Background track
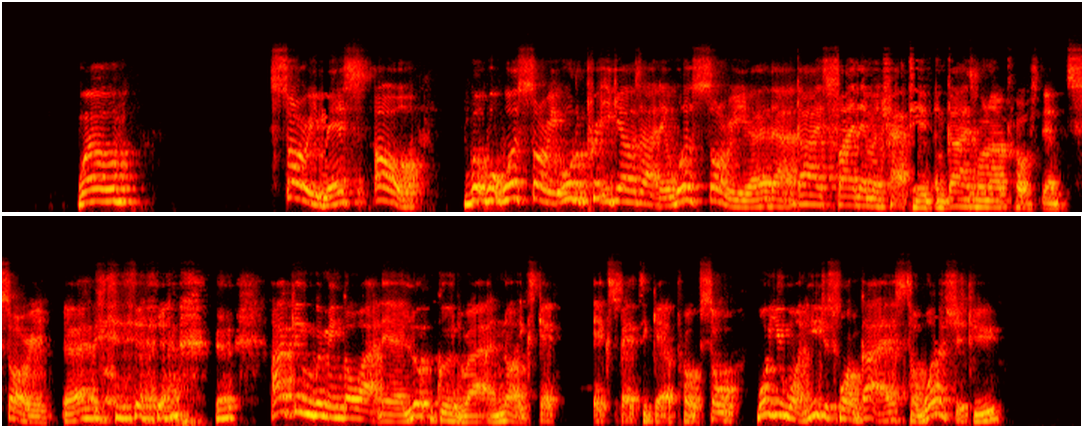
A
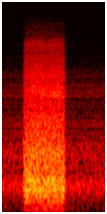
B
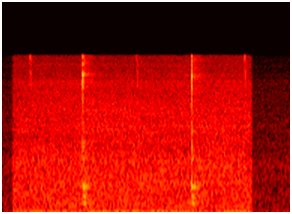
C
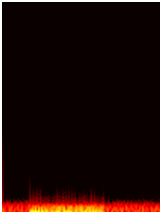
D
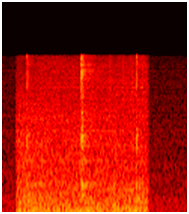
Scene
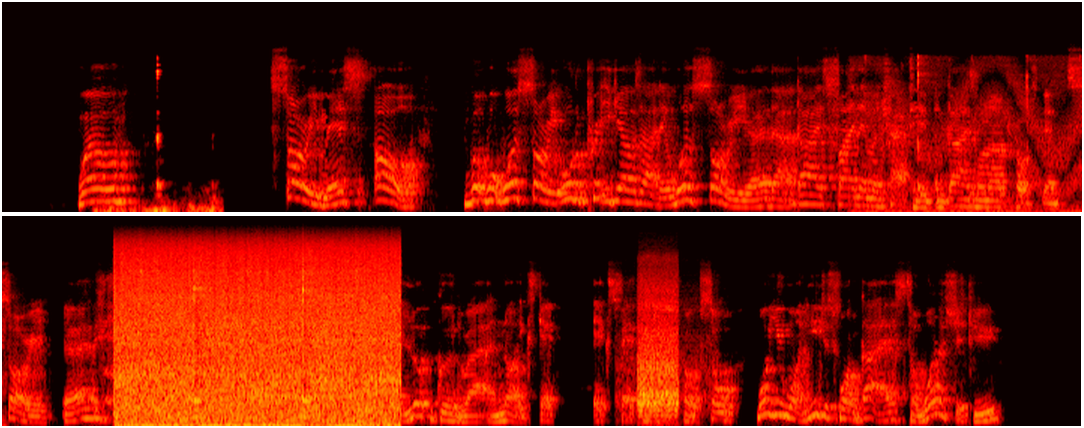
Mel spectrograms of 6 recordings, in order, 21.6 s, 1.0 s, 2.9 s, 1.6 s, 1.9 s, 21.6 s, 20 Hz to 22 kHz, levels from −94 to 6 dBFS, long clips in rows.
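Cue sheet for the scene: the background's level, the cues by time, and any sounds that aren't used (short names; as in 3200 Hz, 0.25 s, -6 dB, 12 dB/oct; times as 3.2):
background track -10 dB
0.76 add D -13.5 dB + spectral expander 4:1
8.35 add B -11 dB + phaser stages 6, 0.8 Hz, lowest notch 180–1400 Hz
11.91 replace with B -0.5 dB + delta modulation 64 kbps, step -21 dBFS
16.93 add A -2.5 dB
not used: C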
